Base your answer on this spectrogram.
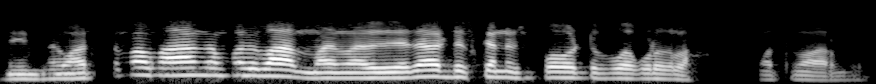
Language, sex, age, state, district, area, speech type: Tamil, male, 60+, Tamil Nadu, Kallakurichi, rural, conversation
